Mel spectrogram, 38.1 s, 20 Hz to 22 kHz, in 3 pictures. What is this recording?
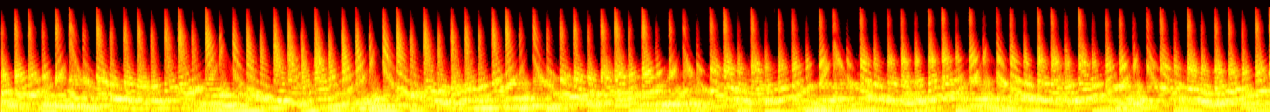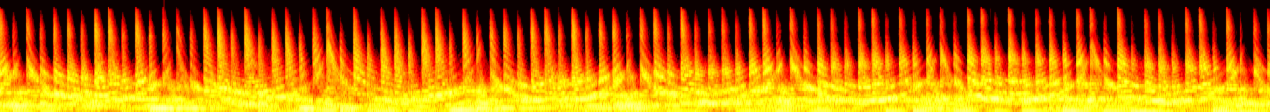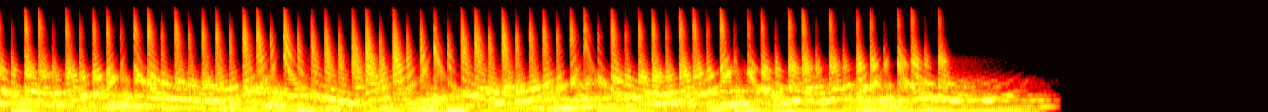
Trance Loop 2
Trance Loop from Serum
4x4-Records, Music, Trance, FX, EDM, Dance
